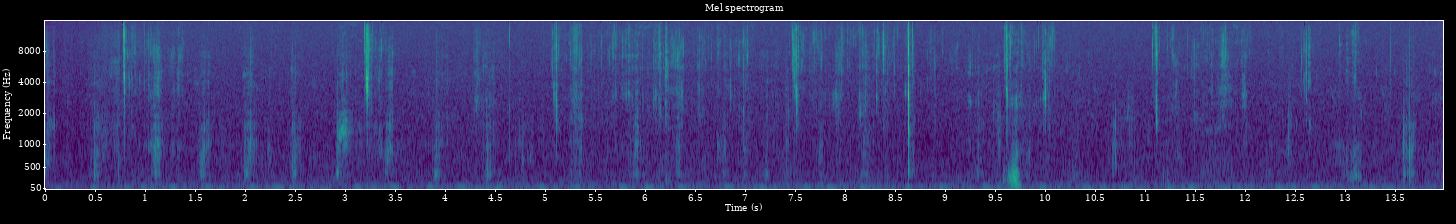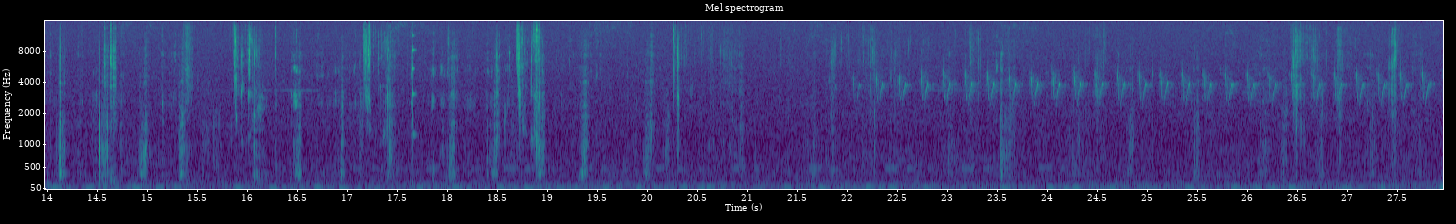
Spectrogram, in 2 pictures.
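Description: A person chewing and biting into young earthstar mushrooms (hed phor) in curry, with many short, crisp crunches and crackles scattered through the chewing as the mushroom shells burst.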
